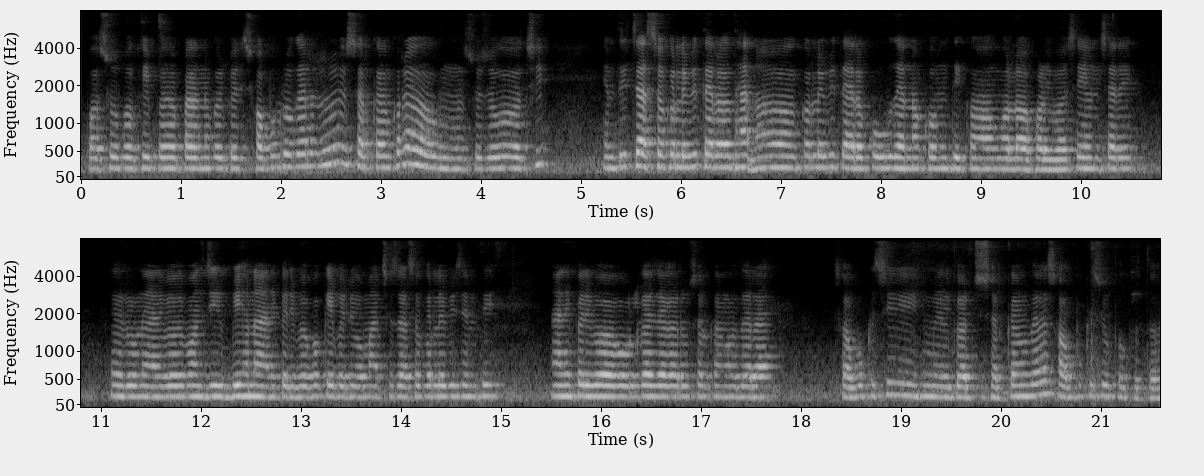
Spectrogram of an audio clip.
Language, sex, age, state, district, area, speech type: Odia, female, 45-60, Odisha, Rayagada, rural, spontaneous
